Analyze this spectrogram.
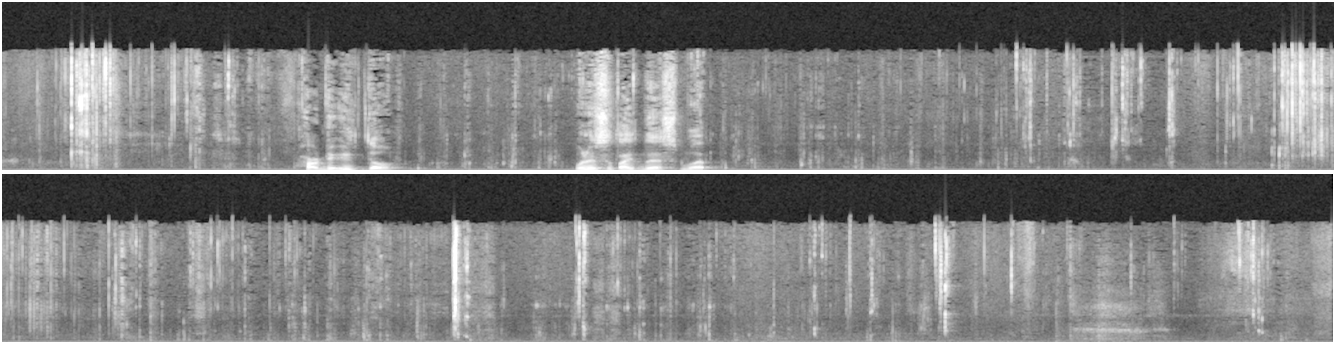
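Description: A young man bites into a sandwich and chews noisily.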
